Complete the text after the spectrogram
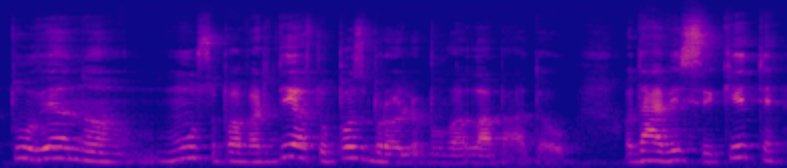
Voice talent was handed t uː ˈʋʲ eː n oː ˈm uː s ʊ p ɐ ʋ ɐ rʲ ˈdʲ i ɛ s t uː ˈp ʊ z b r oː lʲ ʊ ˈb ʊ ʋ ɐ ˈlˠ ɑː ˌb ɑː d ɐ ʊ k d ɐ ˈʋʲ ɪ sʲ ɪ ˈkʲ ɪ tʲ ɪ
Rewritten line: t uː ˈʋʲ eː n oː ˈm uː s ʊ p ɐ ʋ ɐ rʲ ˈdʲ i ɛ s t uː ˈp ʊ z b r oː lʲ ʊ ˈb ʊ ʋ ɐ ˈlˠ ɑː ˌb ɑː d ɐ ʊ k d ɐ ˈʋʲ ɪ sʲ ɪ ˈkʲ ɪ tʲ ɪ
